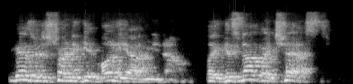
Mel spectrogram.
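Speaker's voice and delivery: ordinary delivery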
